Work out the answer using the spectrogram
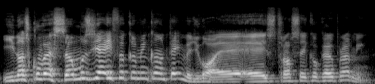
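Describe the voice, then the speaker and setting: This high-sitting, fairly bright male voice comes out rapid-fire. The speaker is a Bahian federal police chief and teacher in his 40s, chatting casually as an interview guest, laughing and joking a lot and repeating himself.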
